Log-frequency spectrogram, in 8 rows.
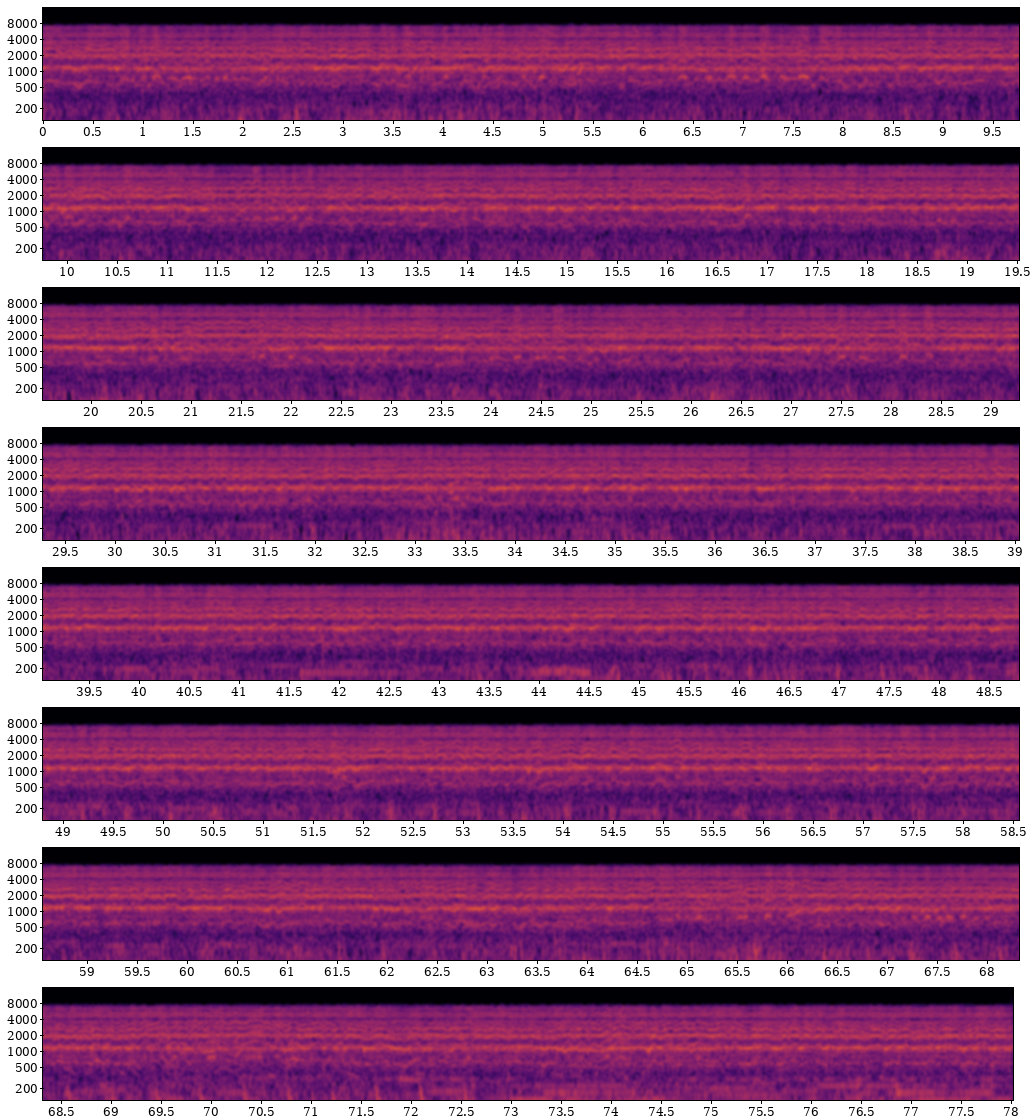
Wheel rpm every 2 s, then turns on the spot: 160, 160, 160, 160, 160, 160, 160, 160, 160, 160, 160, 160, 160, 160, 160, 160, 160, 160, 160, 160, 160, 170, 160, 160, 170, 160, 170, 160, 160, 160, 160, 150, 170, 160, 160, 160, 160, 160, 160.
none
